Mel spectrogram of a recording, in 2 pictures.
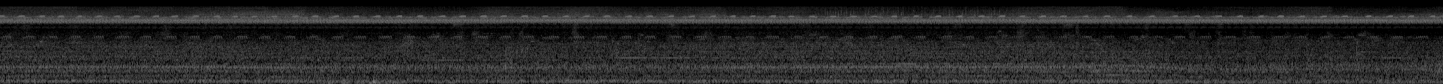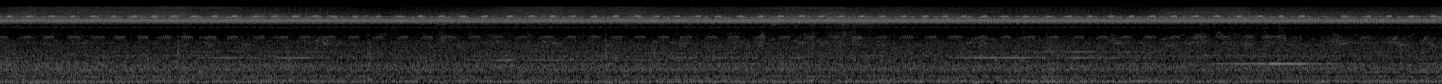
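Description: Steady chorus of insects, crickets or katydids, making a high, rapidly pulsing trill without a break. A few faint short whistles sound now and then beneath it.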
